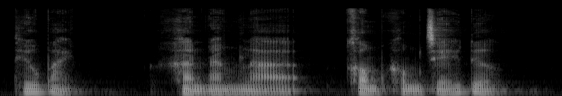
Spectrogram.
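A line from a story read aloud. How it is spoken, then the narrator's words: Sighing. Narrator (Vietnamese): Diệp Đình Vân thở dài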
